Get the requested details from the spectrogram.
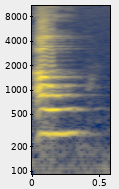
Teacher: او، حمزہ واو زبر او، یہاں پر واو لین کا قاعدہ ہے، او اس لیے کھینچ کر نہیں پڑھیں گے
